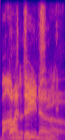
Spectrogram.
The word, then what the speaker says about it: Bongino: Sometimes, It ain't Hannity has Bonaducci. him on every What's night. he doing? It's It not ain't him. Bongino. His last name is Bongino.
